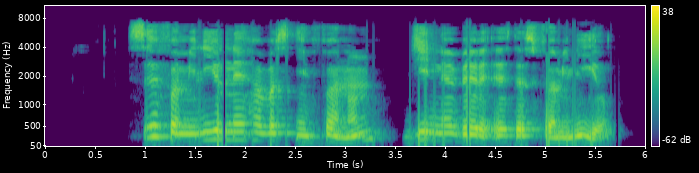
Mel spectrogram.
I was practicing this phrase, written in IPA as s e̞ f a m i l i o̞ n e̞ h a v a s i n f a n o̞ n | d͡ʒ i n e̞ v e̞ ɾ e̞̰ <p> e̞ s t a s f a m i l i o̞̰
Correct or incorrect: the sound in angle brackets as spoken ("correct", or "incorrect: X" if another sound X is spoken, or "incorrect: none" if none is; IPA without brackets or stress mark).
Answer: incorrect: ʔ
